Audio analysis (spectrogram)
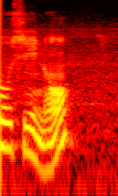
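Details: Siberian Husky Sora, a blue-eyed dog, talking earnestly to make its demands understood. One short, wavering, harmonic 'a-roo' dips and then rises over about half a second. A quiet room follows.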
